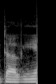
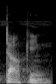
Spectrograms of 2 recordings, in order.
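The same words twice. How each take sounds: First: टालकिंग with the L sounded, taal-king; टालकिंग pronounced wrongly, L clearly spoken; wrong pronunciation with L. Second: टॉकिंग as tawking with no L; टॉकिंग said correctly, open aw and no L; correct pronunciation, silent L. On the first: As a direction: say टालकिंग voicing the silent L as a mistake. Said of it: "ऐसे नहीं बोलना". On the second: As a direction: say टॉकिंग the right way, L left silent. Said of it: "वो हमेशा silent रहेगा". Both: Shown as a demonstration.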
